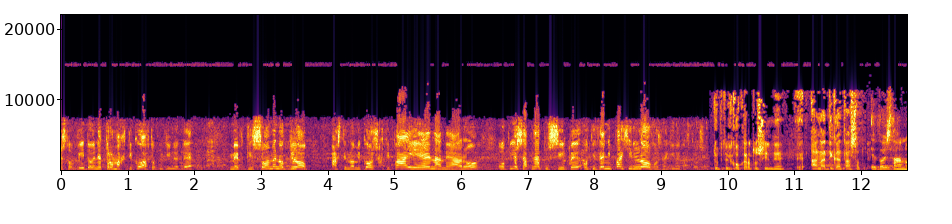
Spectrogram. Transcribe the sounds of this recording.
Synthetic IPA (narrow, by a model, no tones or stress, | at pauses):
st̪o̞vid̪e̞inet̪ɾo̞mɐxt̪iko̞ɐft̪o̞puʝine̞t̪e̞ | me̞pt̪iso̞me̞no̞ɡlo̞p̚ | ɐst̪ino̞miko̞sxt̪ipɐie̞nɐne̞ɐɾo̞ | oːpio̞sɐplɐt̪usipe̞o̞t̪iðe̞nipɐɾçilo̞ɣo̞znɐʝine̞t̪eɐft̪o̞st̪oepit̪eliko̞kɾɐt̪o̞sine̞ | ɐnɐnd̪ikɐt̪ɐst̪ɐt̪o̞eðoest̪ɐno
